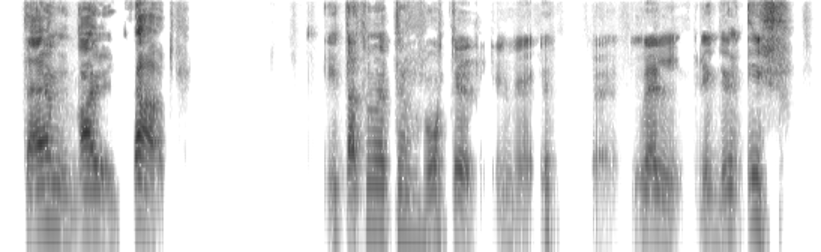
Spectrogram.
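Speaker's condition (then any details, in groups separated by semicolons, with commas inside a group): Muscular Parkinson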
